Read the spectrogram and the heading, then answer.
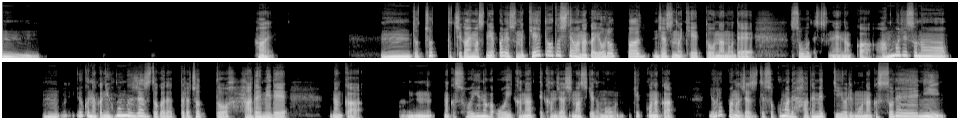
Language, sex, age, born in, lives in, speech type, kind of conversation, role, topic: Japanese, male, 40-44, Japan, Japan, conversation, podcast, guest, 一番心に残っている旅先はどこですか？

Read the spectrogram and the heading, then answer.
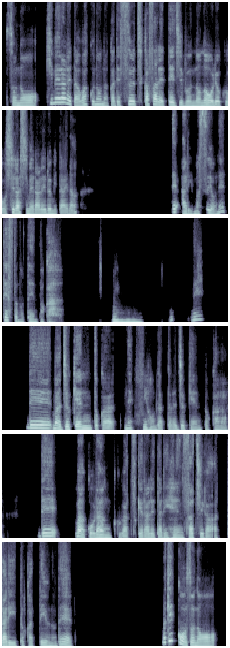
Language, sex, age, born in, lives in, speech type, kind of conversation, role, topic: Japanese, female, 50-54, Japan, United States, conversation, podcast, guest, 自分を許すには、具体的にどうすればいいですか？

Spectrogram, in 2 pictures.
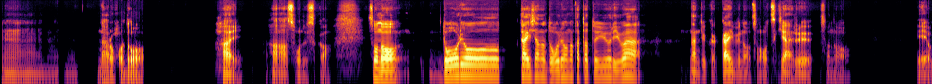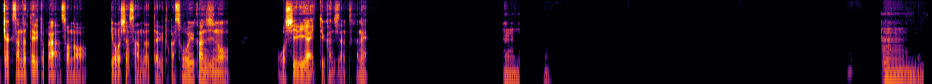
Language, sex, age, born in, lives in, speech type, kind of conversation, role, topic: Japanese, male, 50-54, Japan, Japan, conversation, advice, advisor, 友人との付き合いで無駄遣いしてしまうのはどんなときですか？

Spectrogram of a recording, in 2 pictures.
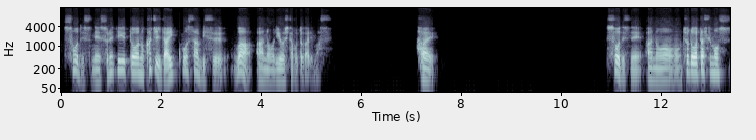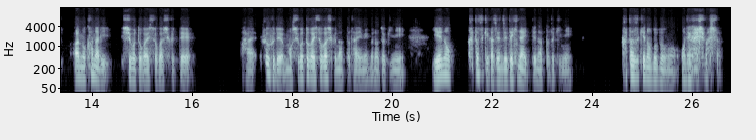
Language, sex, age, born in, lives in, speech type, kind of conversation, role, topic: Japanese, male, 30-34, Japan, Japan, conversation, podcast, guest, 仕事と家の両立をどのようにしていますか？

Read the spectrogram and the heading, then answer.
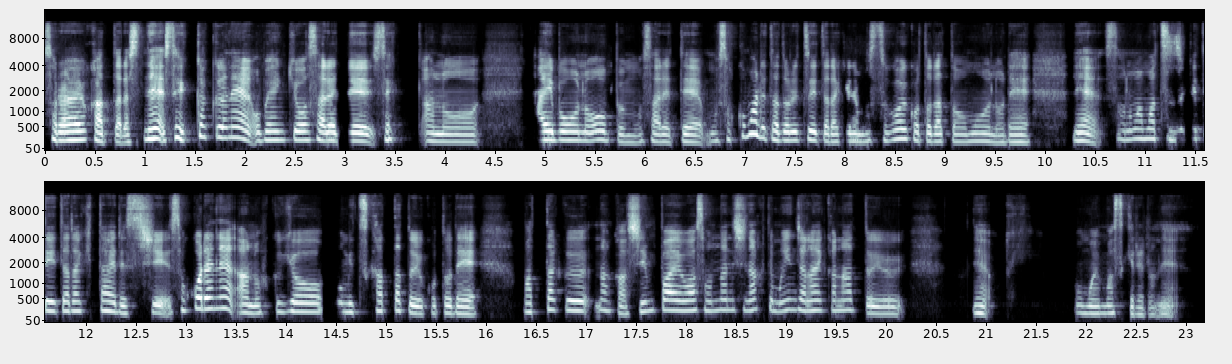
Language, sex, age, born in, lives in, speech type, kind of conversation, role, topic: Japanese, female, 35-39, Japan, United States, conversation, advice, advisor, 将来のお金の不安を減らすにはどうすればよいですか？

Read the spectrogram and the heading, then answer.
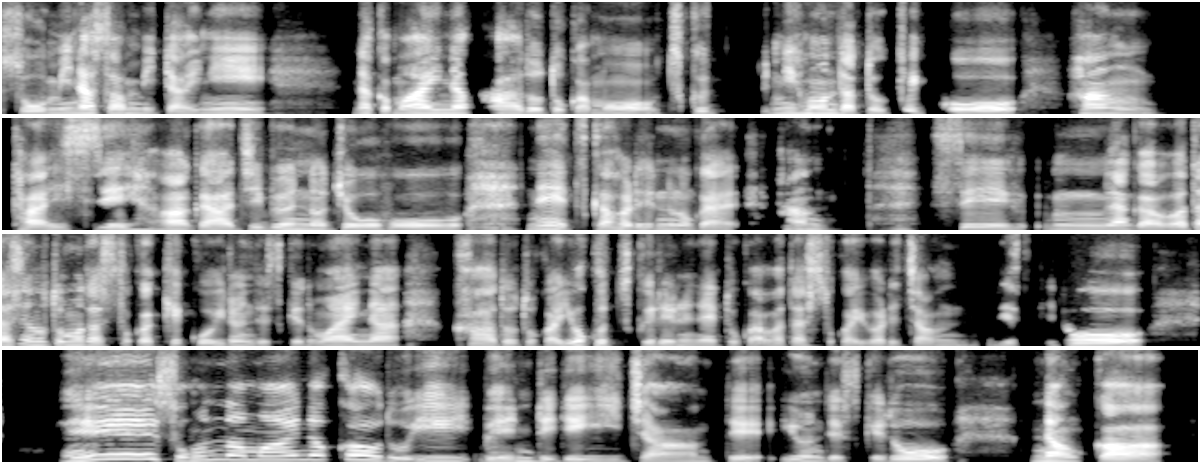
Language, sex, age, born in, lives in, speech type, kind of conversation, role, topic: Japanese, female, 55-59, Japan, Japan, conversation, unstructured, none, 自分の個人情報がAIに利用されることに不安はありますか？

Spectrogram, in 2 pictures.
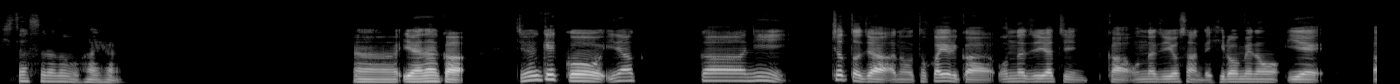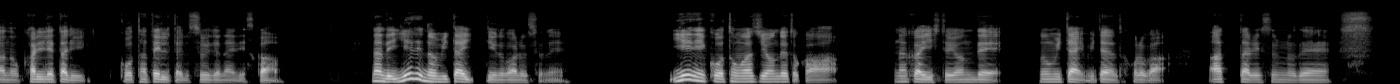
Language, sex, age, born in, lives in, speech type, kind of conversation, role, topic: Japanese, male, 20-24, Japan, Japan, conversation, unstructured, none, 住みやすい街の条件は何だと思いますか？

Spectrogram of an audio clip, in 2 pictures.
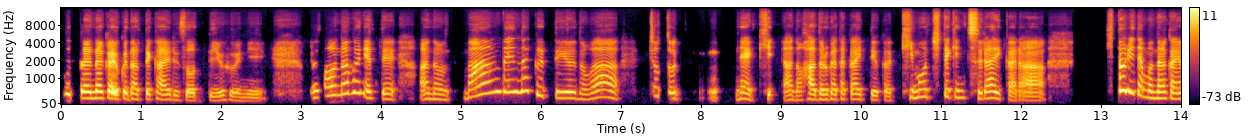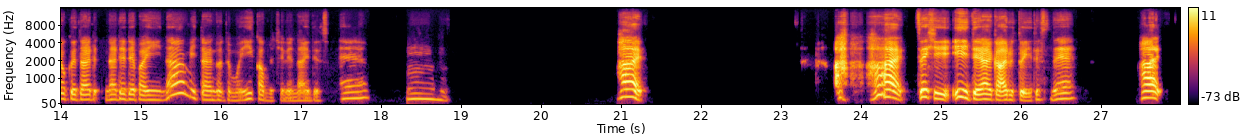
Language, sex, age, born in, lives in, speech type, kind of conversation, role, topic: Japanese, female, 50-54, Japan, Japan, conversation, advice, advisor, グループで行動するとき、どうすれば孤立せずに過ごせますか？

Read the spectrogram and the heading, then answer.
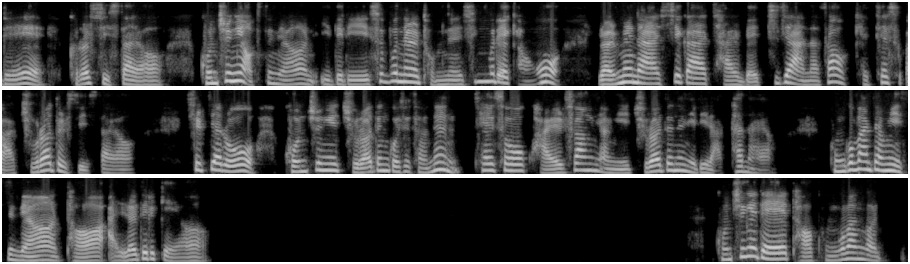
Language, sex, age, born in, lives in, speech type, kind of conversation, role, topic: Korean, female, 45-49, South Korea, France, read, expert-assistant, expert, 지구 생태계에서 곤충의 역할은 무엇인가요?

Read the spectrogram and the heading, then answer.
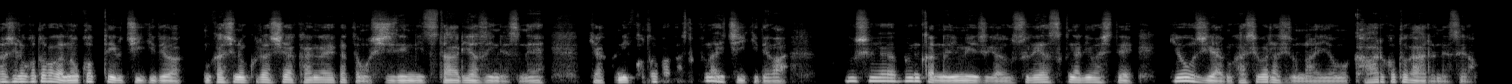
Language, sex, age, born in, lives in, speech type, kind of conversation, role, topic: Japanese, male, 55-59, Japan, Japan, read, expert-assistant, expert, 言語の保存で『本当に大事な部分』って、誰がどう決めているのでしょうか？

